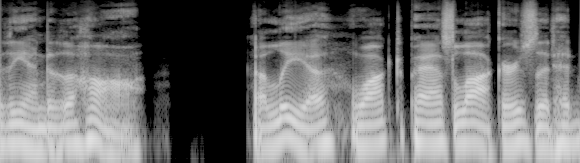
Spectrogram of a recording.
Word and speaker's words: Aaliyah: Aaliyah corrected her softly. It's pronounced Aaliyah, but the teacher had already turned back to the board.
